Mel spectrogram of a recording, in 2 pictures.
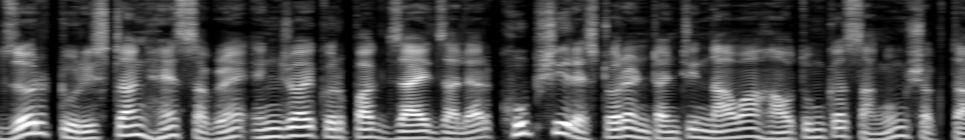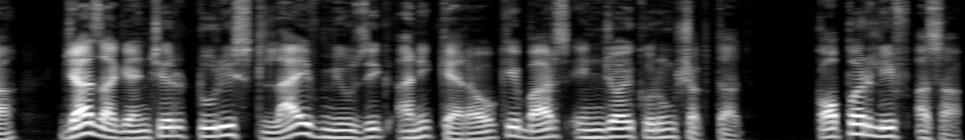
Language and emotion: Goan Konkani, neutral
